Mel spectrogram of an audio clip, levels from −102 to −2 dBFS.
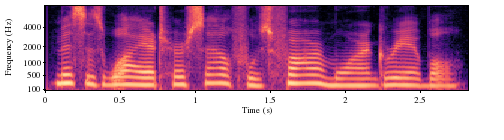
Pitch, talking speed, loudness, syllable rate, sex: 215 Hz, 150 wpm, -16 LUFS, 3.6 syllables/s, female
